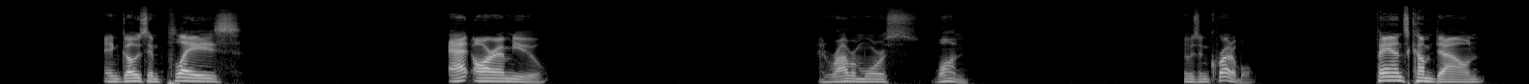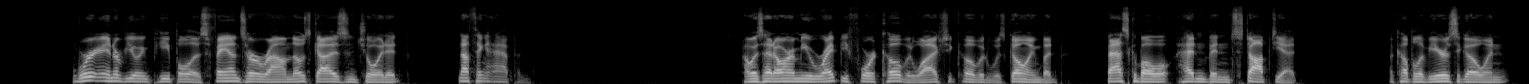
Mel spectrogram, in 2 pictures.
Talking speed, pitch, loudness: 105 wpm, 105 Hz, -23 LUFS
